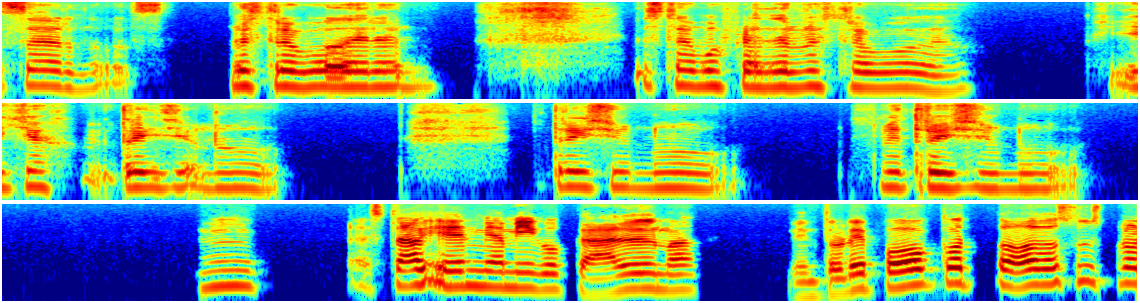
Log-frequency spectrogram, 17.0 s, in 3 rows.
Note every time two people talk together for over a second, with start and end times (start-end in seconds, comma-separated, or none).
none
